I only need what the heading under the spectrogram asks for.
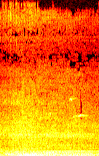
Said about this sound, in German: In einem propellerbetriebenen Sumpfboot donnern die Amerikaner auf ihrer Grenzpatrouille an uns vorbei.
